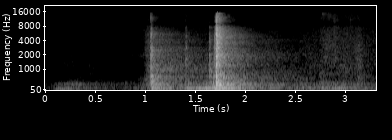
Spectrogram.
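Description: A door handle clicks and a door opens.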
